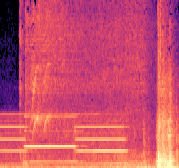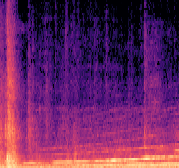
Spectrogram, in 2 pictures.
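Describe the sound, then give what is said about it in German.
On a Friday morning, a Berlin S-Bahn train's door warning signal sounds in steady tones, then the doors slam shut with a loud burst, and the electric motor whines upward in pitch as the train pulls away. “Freitagmorgen in der Berliner S-Bahn.”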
